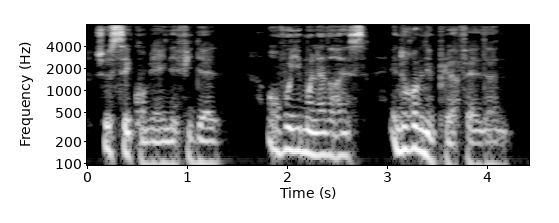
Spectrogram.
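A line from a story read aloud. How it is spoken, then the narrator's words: Softened tone. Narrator (French): dit Aurora d'un ton radouci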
